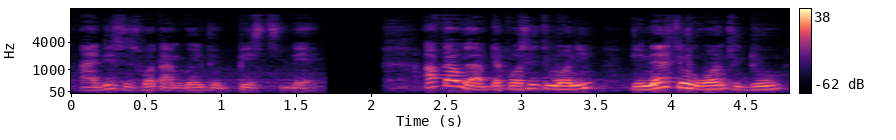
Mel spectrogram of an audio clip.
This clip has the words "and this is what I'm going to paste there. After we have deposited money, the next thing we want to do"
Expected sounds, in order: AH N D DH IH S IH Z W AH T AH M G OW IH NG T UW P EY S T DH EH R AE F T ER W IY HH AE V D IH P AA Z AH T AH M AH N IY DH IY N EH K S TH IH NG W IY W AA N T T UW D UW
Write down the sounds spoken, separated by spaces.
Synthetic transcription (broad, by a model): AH N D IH S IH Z W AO T AH M G OW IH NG T UW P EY S T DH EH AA F T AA W IY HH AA V D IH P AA S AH T M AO N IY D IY N EH K S T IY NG W IY W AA N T T UW D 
